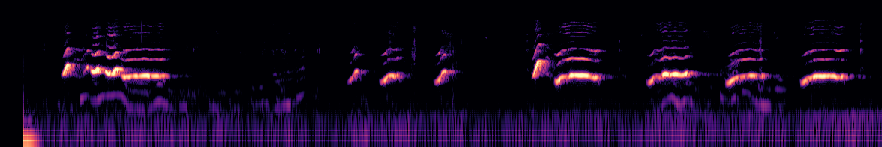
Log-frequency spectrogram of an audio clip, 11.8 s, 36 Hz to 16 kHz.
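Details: A monkey at Germendorf animal and leisure park, Germany, 18 October 2018, howls in rich, tonal wails, each dropping in pitch about a second apart, in bouts of three or four separated by short pauses, over a faint low hum.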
